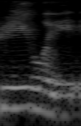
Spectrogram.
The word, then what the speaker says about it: Beale: looks like beal not it looks like beale but irena from fiber chats i think pronounces it bili it's b-e-a-l-e yeah b-e and i wanted to say beale but i think irena says beely her i dude it's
